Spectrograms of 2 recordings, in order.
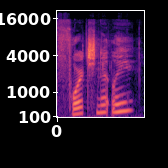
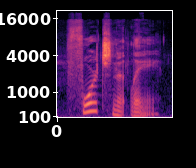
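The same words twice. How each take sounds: First: The pitch simply rises through the word. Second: The pitch falls and then rises on the word. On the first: "Some people like to go up" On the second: "I like the fall rise pattern"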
